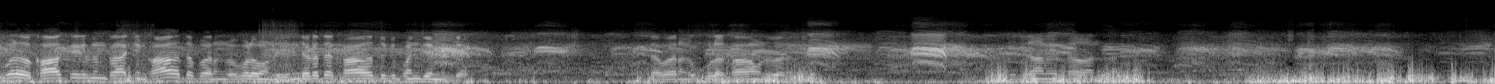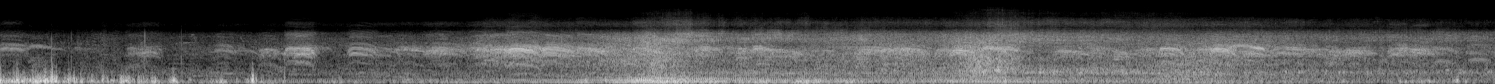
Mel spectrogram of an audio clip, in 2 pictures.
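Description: Crows caw loudly from overhead wires and the air.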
